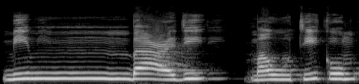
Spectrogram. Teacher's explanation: میم واو زبر مو، یہاں پر واولین ہے، 1 سے 2 الف کے برابر اس کو پڑھیے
